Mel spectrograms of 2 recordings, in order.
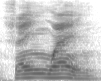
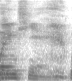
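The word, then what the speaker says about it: Wang Qiang: Simona Halep, Petra Kvitova, Kiki Bertens, Belinda Bencic, and Shang Wang. Is that how you say it? Uh, sure. No, that's not how you say it. How do you say Wang, it? Wang Xiang.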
